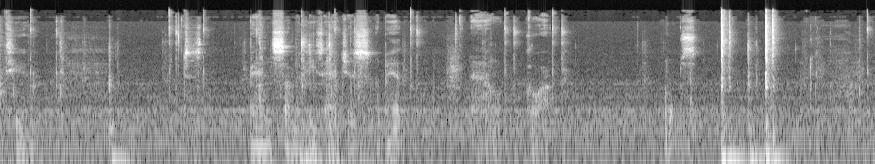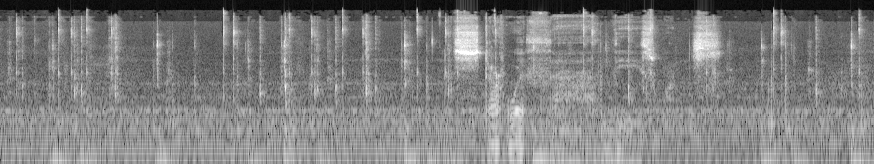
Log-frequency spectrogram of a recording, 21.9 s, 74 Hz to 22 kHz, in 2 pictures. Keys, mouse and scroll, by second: 0.1-0.4 scroll up 1, 0.4 middle click, 1.4 2, 2.1 click, 2.5 middle click, 3.5 scroll up 4, 3.8 alt+a, 4.2 shift+middle click, 5.1 click, 6.3 click, 10.9 middle click, 11.3-11.7 scroll down 4, 11.7 shift+middle click, 12.0 middle click, 13.7 shift+click, 14.3 scroll down 2, 14.5 shift+middle click, 15.2 middle click, 15.7 scroll up 2, 16.2 shift+middle click, 16.7 middle click, 18.2 shift+click, 19.1 middle click, 20.6 shift+click, 21.2-21.7 scroll down 4, 21.7 shift+middle click.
